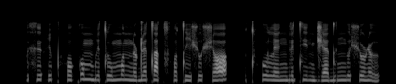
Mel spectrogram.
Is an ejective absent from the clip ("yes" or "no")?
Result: yes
